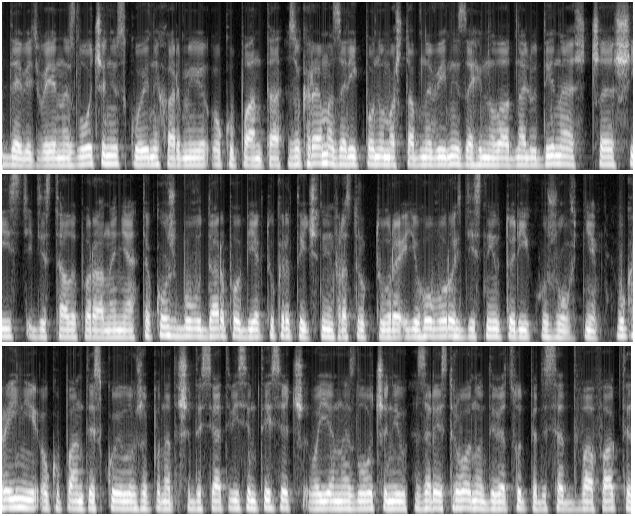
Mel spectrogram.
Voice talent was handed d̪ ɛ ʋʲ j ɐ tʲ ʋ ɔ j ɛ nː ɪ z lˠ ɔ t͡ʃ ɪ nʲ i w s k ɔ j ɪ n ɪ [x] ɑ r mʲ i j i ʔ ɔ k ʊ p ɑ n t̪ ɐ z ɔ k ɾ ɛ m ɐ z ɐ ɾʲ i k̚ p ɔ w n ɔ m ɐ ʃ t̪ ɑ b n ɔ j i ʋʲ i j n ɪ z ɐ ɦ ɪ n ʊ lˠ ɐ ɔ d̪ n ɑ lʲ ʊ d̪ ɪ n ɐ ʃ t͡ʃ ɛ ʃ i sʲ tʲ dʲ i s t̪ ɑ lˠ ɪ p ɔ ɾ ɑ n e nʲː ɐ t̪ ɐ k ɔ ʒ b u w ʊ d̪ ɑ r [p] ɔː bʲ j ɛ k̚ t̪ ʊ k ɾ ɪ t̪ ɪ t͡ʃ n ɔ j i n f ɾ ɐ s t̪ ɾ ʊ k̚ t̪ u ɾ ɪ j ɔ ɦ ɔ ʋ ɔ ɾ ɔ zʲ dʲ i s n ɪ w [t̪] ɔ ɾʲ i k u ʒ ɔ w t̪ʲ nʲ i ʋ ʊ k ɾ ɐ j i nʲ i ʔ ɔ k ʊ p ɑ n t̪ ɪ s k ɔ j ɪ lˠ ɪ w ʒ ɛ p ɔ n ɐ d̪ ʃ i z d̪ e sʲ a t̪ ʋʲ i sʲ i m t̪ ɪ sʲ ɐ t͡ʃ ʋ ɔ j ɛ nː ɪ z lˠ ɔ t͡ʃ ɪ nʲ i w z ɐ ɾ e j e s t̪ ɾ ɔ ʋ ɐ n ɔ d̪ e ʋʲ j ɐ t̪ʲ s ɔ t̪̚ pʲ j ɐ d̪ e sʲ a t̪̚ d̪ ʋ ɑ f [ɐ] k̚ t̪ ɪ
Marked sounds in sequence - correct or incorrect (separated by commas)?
correct, correct, correct, incorrect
